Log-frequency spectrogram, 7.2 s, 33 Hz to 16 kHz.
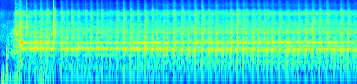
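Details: Warm restart by pull cord of a 1992 Arctic Cat snowmobile two-stroke after the ignition and safety switch repair; it smokes more than the owner would like. A quick catch, then a steady buzzy run with an even hum that holds level; it starts and keeps running.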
